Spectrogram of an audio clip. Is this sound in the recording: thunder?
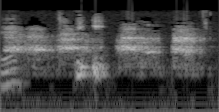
no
